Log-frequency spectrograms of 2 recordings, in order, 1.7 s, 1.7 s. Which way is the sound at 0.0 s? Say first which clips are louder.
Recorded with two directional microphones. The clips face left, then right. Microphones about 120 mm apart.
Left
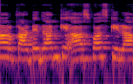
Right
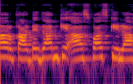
Right 2 dB; 20° right (ahead or behind).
